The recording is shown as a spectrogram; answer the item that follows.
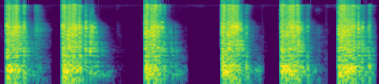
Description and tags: It's Just Me Slamming On My Desk. Nothing Special. It Sounds Like Breaking A piece Of Wood So Thats Cool. that little marble drop sound you hear is my earbud bouncing from me hitting my desk.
